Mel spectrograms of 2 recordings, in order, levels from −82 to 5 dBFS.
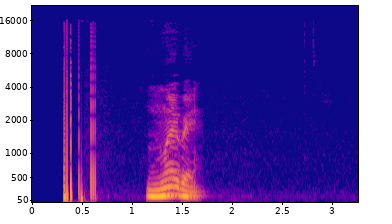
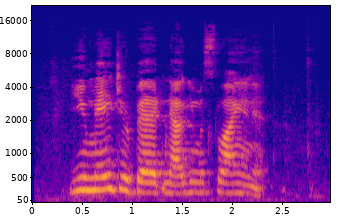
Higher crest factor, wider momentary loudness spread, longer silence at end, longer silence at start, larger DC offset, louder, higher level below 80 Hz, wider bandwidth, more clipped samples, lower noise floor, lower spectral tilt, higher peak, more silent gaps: about the same, 18 dB vs 18 dB; first, 18 LU vs 11 LU; first, 1.6 s vs 0.65 s; about the same, 0.3 s vs 0.4 s; neither; about the same, -18 LUFS vs -18 LUFS; first, -38 dBFS vs -56 dBFS; about the same, 15.5 kHz vs 14.5 kHz; neither; first, -64 dBFS vs -49 dBFS; first, -8 dB/octave vs -4 dB/octave; about the same, -2 dBFS vs -2 dBFS; neither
